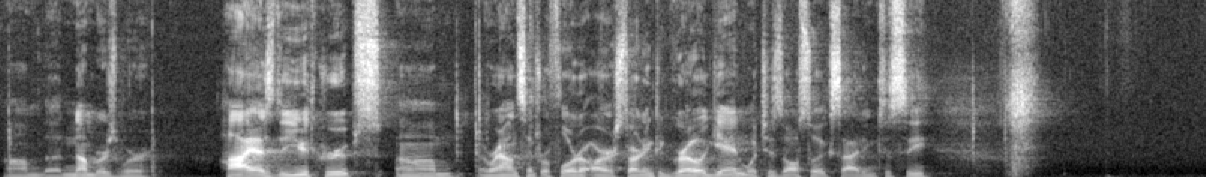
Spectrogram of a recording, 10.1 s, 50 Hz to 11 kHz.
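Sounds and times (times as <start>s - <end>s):
speech: 0.2s - 8.6s
person sniffling from allergies: 7.9s - 8.8s.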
